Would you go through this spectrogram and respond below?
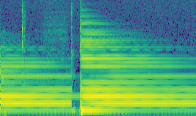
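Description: A guitar's G string is plucked and left ringing during tuning, a steady sustained tone with rich overtones, briefly damped and re-struck partway through, loud and close with no talking.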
